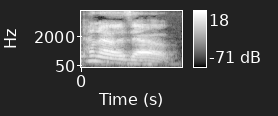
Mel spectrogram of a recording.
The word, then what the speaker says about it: Panozzo: Do you want to pronounce that for our listeners? Panozzo.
